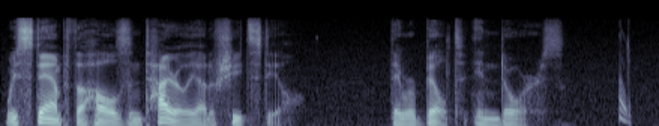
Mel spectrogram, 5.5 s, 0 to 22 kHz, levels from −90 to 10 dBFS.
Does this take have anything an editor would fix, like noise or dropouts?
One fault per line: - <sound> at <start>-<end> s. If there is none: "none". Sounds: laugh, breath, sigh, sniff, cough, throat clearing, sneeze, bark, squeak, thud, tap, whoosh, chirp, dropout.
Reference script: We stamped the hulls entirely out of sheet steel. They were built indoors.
- chirp at 5.2-5.3 s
